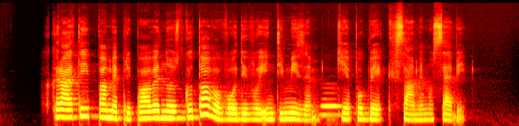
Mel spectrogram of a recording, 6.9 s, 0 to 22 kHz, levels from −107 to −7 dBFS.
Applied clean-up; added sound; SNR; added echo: neural mask model RNNoise.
